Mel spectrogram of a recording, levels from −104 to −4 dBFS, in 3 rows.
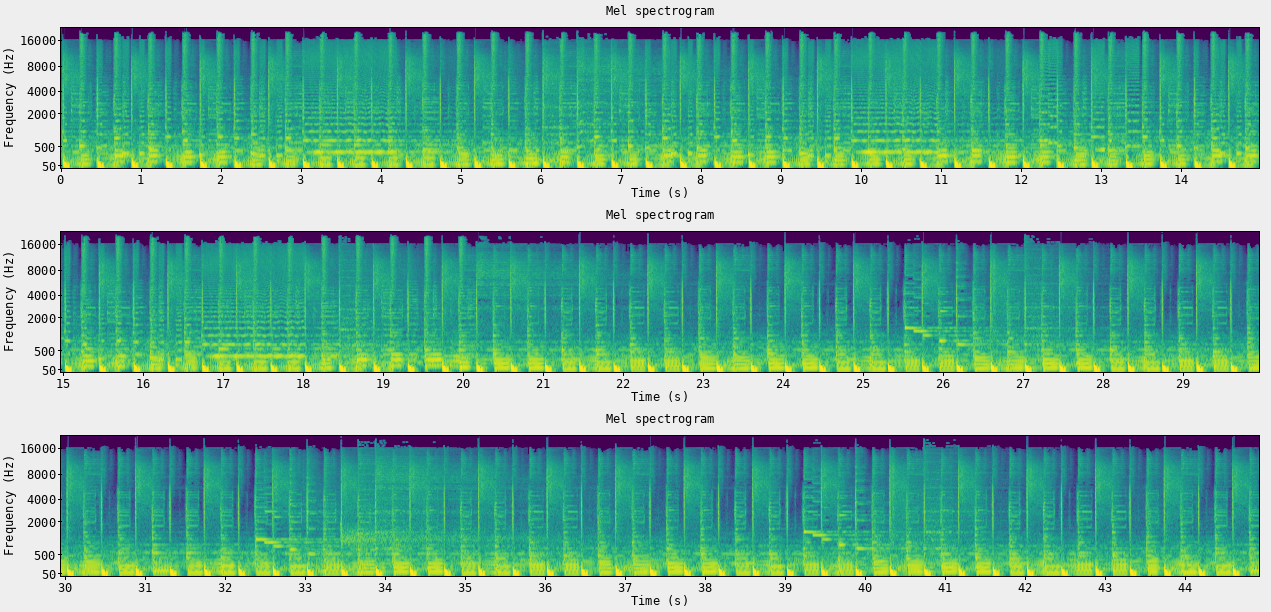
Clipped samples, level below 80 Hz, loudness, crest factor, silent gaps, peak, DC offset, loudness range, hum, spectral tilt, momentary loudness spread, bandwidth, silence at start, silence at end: under 0.1%; -14 dBFS; -13 LUFS; 12 dB; none; 0 dBFS; under 0.1%; 1 LU; none; -5.5 dB/octave; 1 LU; over 20 kHz; 0 s; 0 s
